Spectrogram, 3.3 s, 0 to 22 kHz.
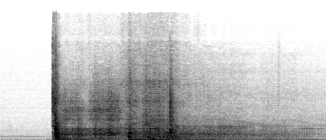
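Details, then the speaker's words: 1965 Ford F350 FE V8 after intake manifold reseal, distributor replacement and coil wiring fix, timing being adjusted: catches with a roar and uneven pops then fades, won't keep running; spark and fuel pump confirmed, a leak still suspected. "We have spark because it fired a minute ago, right? Yeah. Yes."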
